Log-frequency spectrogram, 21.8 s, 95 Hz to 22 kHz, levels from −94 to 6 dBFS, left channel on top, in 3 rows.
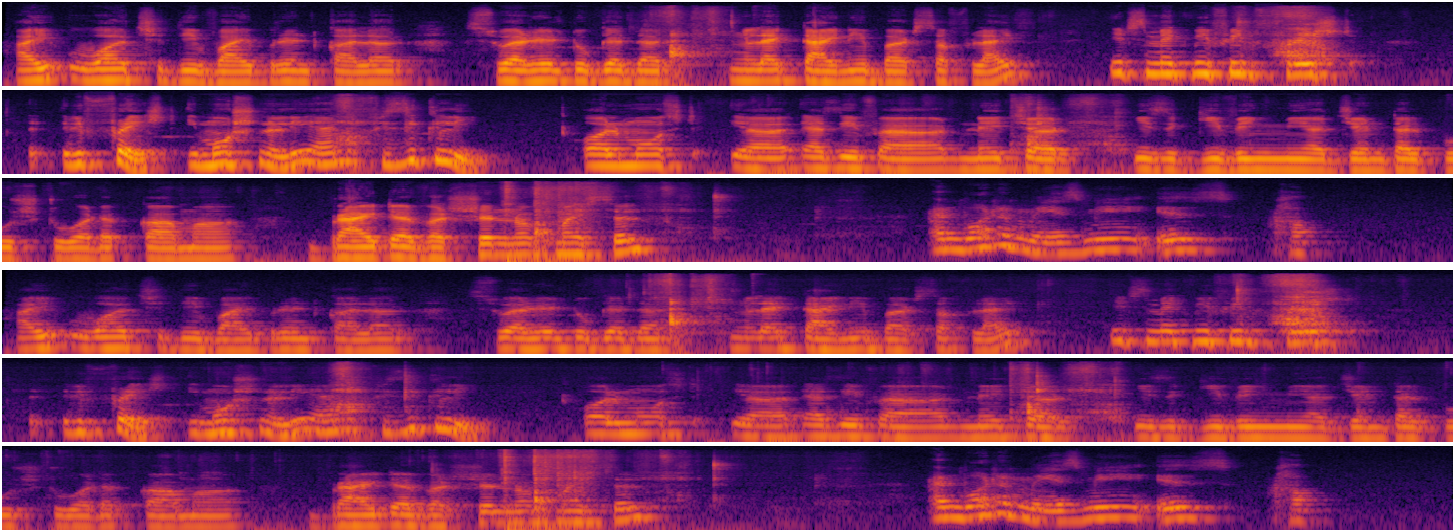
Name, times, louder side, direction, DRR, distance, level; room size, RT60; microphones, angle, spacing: voice 1, 0.0-2.0 2.3-3.4 3.6-5.1 5.5-6.7 7.6-9.7 10.2-10.7 10.9-12.6 12.9-15.7 16.2-17.8, left 6 dB, 80° left, 0.3 m, -24 dB
sound 1, 2.9-4.2 5.0-7.1 7.7-7.8 8.3-9.4 9.7-9.8 10.1-10.2 10.5-18.4, right 2 dB, 50° right, 1.0 m, -35 dB
voice 2, 19.1-21.0, right 1 dB, 5° right, 0.8 m, -27 dB
3.7 x 2.3 x 2.9 m
head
